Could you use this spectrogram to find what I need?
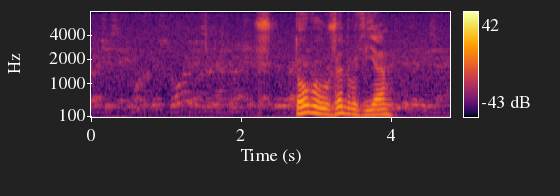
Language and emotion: Russian, neutral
